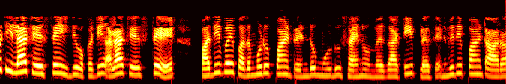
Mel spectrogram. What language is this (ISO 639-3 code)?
tel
